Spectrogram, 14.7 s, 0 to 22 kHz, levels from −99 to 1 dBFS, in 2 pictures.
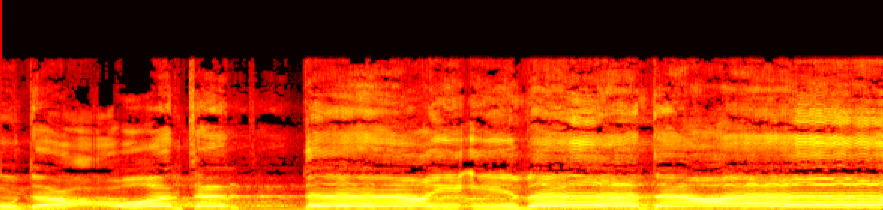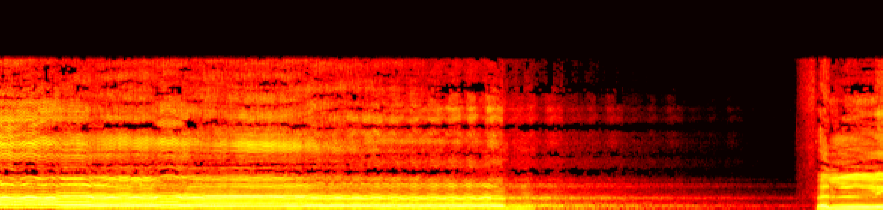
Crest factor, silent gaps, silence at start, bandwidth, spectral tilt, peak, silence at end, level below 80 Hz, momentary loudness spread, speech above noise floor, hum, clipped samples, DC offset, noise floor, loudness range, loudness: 12 dB; none; 0 s; 16.5 kHz; -2 dB/octave; -2 dBFS; 0 s; -68 dBFS; 7 LU; 46 dB; none; under 0.1%; under 0.1%; -60 dBFS; 7 LU; -13 LUFS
